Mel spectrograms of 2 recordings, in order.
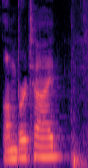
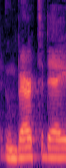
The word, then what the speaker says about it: Umbertide: She actually was back in a place called Umbertide, proper pronunciation, but it looks like it's Umbertide. But she's in Umbertide again.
